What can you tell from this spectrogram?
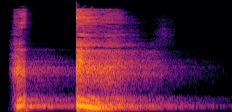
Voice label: Horse Dismount Adult; Warframe; Duviri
